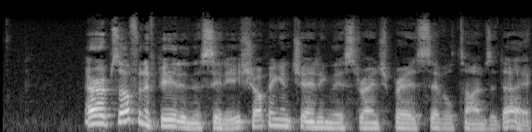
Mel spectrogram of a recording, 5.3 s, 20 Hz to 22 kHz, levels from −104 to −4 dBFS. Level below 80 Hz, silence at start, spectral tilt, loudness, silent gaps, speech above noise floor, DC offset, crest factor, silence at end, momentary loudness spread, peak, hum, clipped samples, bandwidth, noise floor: -66 dBFS; 0.85 s; -5 dB/octave; -29 LUFS; none; 42 dB; under 0.1%; 20 dB; 0 s; 11 LU; -10 dBFS; none; under 0.1%; 14 kHz; -71 dBFS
